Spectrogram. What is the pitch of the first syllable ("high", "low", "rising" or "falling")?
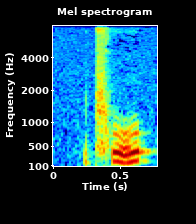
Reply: low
